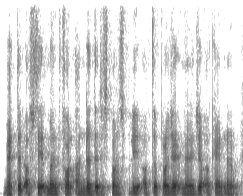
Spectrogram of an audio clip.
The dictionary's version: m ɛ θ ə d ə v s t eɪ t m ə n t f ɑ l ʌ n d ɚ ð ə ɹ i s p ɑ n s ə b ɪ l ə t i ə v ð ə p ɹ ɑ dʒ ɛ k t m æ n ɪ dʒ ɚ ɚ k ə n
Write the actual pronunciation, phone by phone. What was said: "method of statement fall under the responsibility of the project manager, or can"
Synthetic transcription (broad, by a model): m ɛ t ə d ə f s t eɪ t m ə n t f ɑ n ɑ n d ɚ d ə ɹ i s p ɑ n s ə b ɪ l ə t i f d ə p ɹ ɑ dʒ ɛ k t m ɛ n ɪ dʒ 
